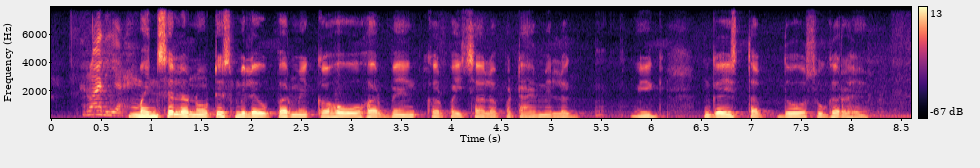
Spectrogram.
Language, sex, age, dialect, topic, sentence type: Chhattisgarhi, male, 25-30, Northern/Bhandar, banking, statement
